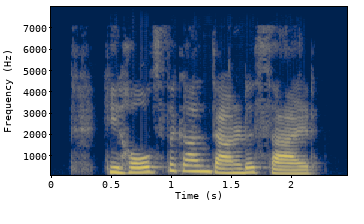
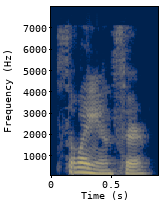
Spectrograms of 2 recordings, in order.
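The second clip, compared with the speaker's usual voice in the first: ordinary delivery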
